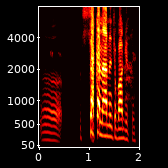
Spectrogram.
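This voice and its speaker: A woman's voice: mid-range voice, big pitch swings, measured pace, sharp tone, dry recording, clean studio sound, exaggerated voice. A woman playing a sly young village boy who stammers out excuses in a comedy skit. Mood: evasive.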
